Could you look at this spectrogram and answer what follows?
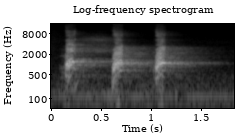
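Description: Small dogs Suki and Yapi give three sharp barks, evenly spaced about half a second apart, clear and close with a short ringing tail after the last.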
